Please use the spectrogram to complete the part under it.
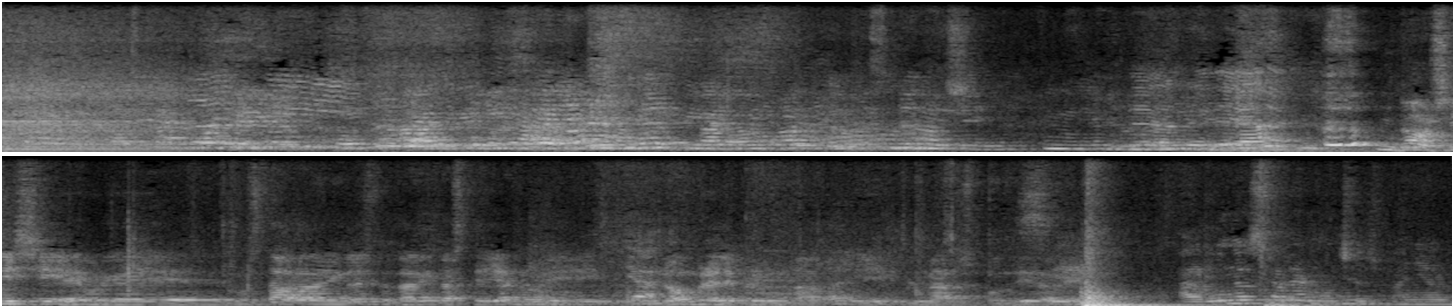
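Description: Children talk and laugh in a room.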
